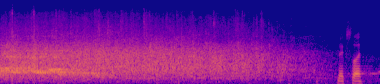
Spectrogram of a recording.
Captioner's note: applause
